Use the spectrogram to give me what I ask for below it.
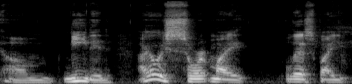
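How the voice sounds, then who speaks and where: Casual male co-host, rambling delivery with lots of ums, mid-pitched, at home. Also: expressive, takes it slowly, slightly rough. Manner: rambling, many ums and restarts. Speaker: co-host showing his record purchases. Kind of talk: casual chat.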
